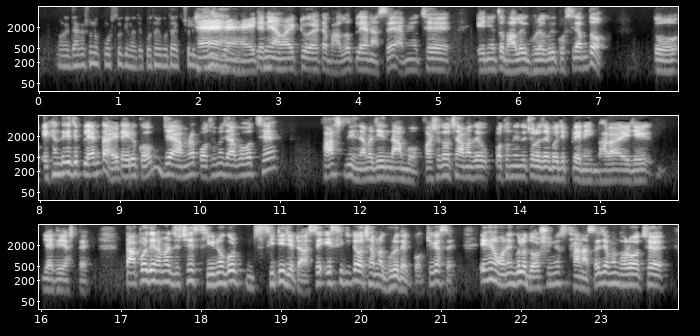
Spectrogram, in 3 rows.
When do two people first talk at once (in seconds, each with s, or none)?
2.0 s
